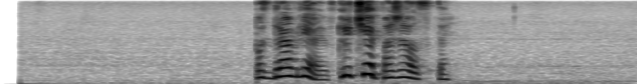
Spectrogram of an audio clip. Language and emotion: Russian, positive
